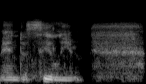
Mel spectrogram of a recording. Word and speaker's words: endothelium: Okay, you know the pronunciation between a T and an H, right? It's thelium, endothelium.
